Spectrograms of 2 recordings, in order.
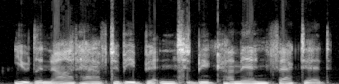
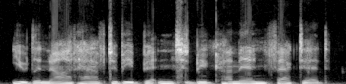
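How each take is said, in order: Both takes have the same delivery.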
